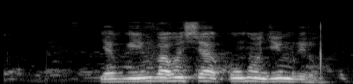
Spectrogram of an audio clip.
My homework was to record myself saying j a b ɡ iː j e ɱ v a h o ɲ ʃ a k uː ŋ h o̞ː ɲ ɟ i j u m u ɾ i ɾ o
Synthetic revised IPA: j a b ɡ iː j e ɱ v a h o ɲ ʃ a k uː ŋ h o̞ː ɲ ɟ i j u m u ɾ i ɾ o

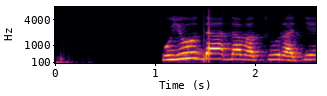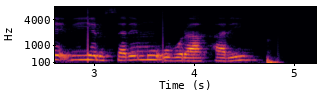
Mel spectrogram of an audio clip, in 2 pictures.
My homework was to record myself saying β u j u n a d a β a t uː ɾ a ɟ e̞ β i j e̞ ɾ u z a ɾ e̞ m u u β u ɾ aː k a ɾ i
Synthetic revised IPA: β u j u d a n a β a t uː ɾ a ɟ e̞ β i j e̞ ɾ u s a ɾ e̞ m u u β u ɾ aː k a ɾ i

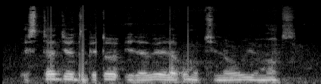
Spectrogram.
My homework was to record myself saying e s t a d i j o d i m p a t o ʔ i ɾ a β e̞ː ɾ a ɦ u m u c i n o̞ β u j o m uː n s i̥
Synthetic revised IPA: e s t a d i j o d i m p e t o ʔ i ɾ a β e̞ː ɾ a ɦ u m u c i n o̞ w u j u m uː n s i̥

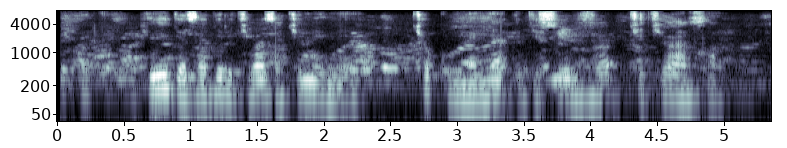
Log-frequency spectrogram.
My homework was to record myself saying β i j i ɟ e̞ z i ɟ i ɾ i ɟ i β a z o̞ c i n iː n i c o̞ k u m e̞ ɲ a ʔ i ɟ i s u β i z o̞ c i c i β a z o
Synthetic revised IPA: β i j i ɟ e̞ z a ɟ i ɾ i c i β a z o̞ c i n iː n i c o̞ k u m e̞ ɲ a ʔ i ɟ i s u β i z o̞ c i c i β a z o

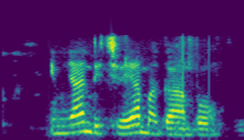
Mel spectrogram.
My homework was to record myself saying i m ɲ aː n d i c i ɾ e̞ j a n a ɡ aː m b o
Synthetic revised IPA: i m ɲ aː n d i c i ɾ e̞ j a m a ɡ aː m b o

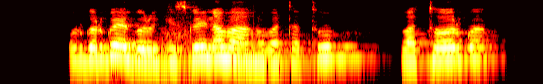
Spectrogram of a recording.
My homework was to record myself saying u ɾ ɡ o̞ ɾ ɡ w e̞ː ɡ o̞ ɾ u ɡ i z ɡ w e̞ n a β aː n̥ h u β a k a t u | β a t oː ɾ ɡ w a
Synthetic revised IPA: u ɾ ɡ o̞ ɾ ɡ w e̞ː ɡ o̞ ɾ u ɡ i z ɡ w e̞ n a β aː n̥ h u β a t a t u | β a t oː ɾ ɡ w a

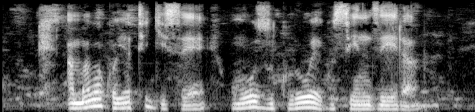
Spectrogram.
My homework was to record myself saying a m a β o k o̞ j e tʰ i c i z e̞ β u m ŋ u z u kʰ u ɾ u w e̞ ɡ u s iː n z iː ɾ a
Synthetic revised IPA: a m a β o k o̞ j a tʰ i ɟ i s e̞ u m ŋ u z u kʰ u ɾ u w e̞ ɡ u s iː n z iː ɾ a

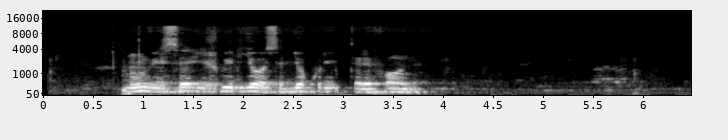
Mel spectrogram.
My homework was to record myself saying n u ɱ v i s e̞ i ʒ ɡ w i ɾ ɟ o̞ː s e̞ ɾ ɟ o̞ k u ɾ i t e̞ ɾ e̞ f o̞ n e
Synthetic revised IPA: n uː ɱ v i s e̞ i ʒ ɡ w i ɾ ɟ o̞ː s e̞ ɾ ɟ o̞ k u ɾ i t e̞ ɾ e̞ f o̞ n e

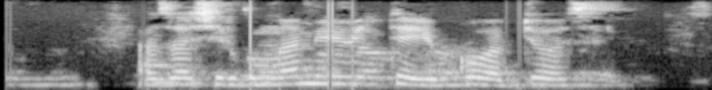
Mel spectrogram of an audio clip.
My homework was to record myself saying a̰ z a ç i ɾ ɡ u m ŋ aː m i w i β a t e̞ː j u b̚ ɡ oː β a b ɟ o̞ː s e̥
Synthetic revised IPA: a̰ z a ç i ɾ ɡ u m ŋ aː m i w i β i t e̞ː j u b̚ ɡ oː β a b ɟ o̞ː s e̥

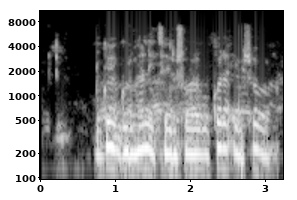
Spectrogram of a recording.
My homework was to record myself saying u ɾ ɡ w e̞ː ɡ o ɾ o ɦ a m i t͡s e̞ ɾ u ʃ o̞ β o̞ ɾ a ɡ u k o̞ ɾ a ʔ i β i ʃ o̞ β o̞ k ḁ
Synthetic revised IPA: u ɾ ɡ w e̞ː ɡ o ɾ u ɦ a n i t͡s e̞ ɾ u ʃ o̞ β o̞ ɾ a ɡ u k o̞ ɾ a ʔ i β i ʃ o̞ β o̞ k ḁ

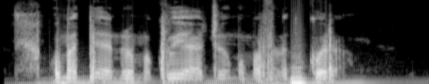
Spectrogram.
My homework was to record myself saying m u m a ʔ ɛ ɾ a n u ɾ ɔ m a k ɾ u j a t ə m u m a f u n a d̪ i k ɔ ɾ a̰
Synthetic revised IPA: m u m a t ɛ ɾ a n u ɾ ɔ m a k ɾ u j a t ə m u m a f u n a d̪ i k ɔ ɾ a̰

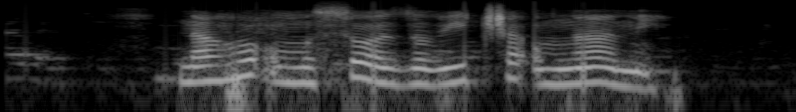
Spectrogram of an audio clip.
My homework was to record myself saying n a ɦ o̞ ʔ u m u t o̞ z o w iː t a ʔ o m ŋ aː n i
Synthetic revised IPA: n a ɦ o̞ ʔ u m u s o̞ z o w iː t͡ʃ a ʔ u m ŋ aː m i

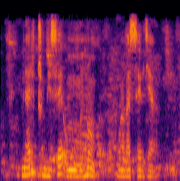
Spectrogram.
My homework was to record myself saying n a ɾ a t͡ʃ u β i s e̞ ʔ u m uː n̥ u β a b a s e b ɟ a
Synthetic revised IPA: n a ɾ i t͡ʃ u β i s e̞ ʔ u m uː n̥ u w a β a s e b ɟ a

